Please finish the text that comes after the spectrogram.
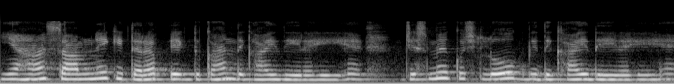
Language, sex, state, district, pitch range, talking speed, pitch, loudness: Hindi, male, Uttar Pradesh, Lalitpur, 225-245 Hz, 160 wpm, 235 Hz, -14 LUFS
